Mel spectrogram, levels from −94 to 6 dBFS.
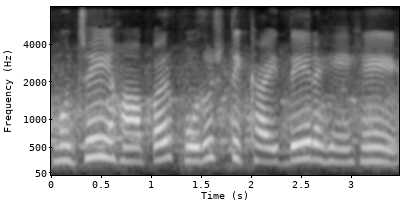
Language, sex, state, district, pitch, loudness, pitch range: Hindi, female, Madhya Pradesh, Dhar, 265 Hz, -13 LUFS, 250-295 Hz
